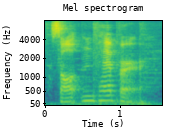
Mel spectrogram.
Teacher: it's just an n sound to connect these two words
